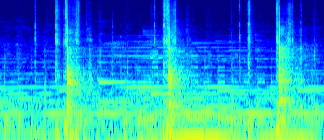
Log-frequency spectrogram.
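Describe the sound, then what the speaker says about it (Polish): Knife cutting a white radish into slices on a board, three sharp chopping strokes spaced about a second apart over a steady background hum, close and clear. "Kolejnym etapem będzie krojenie rzodkwi, czyli tej białej rzodkiewki. Proponuję pokroić ją w plasterki."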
